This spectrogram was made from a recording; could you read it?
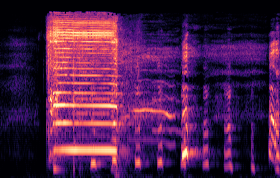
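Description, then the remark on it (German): A toy party horn gives one loud, buzzy, steady toot lasting under a second, followed at once by a burst of choppy laughter. “Natürlich habe ich die Tröte dabei, hat sie schon totgelacht.”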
